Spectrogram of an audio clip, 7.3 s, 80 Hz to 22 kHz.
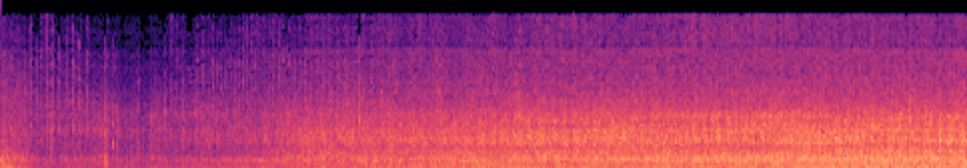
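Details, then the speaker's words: Wallke H7 AWD e-bike, 48V 40Ah battery, 750W front geared hub motor, microphone low near front wheel: whine climbs in pitch with a pulsing wub over tire noise at full throttle and high speed; seemed absent in PAS 4. "way a all right so you can hear there with the microphone down below hopefully a little bit better the w w noise it was making now that's usually when it's full throttle getting up to high speeds"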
